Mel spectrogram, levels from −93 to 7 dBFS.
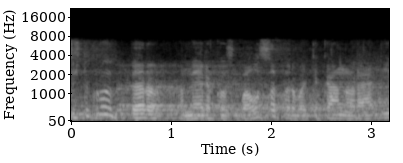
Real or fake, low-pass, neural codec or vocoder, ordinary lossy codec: real; 7.2 kHz; none; Opus, 32 kbps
